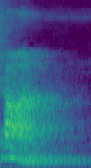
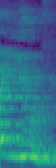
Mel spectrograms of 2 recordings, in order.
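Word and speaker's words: 四: करने के लिए हमें शी को यूज करना है। हम लोग यो या फिर यॉन को हम लोग यूज नहीं कर सकते, हमें शी ही यूज करना है।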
